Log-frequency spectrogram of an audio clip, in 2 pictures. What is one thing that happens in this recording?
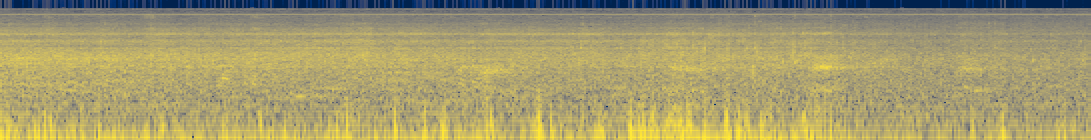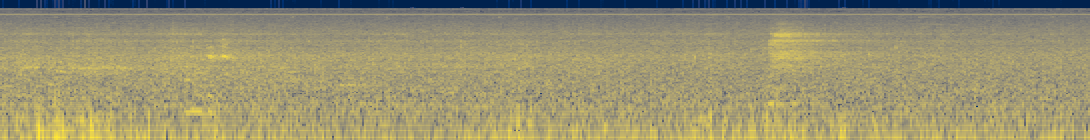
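Voices echo faintly in a large indoor pool hall.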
